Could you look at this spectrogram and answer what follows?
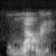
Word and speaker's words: worry: No worry in But you don't you don't roll your Rs. You say worry.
